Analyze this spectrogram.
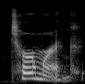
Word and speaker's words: turmeric: So there's lots of ways to say it, and it's funny because a lot of people misspell it, and I noticed that when people email me. So turmeric is how I say it, and then I Turmeric.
